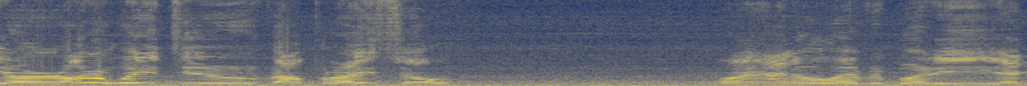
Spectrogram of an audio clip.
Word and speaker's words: Valparaiso: Well, I know everybody, I guess, probably calls it Valparaiso. But I believe it's a French word. And according to my wife, who does speak French, she says the French way to pronounce it would be Valparaiso.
